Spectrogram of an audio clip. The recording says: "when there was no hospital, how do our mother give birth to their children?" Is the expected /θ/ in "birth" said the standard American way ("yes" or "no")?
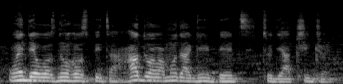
no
